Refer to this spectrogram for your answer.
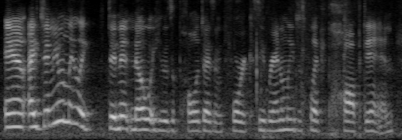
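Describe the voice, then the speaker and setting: A woman YouTuber and livestreamer talks fairly quickly in a slightly high voice. In casual chat at home, she wanders through stories, acting out quoted lines and leaning heavily on "like."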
